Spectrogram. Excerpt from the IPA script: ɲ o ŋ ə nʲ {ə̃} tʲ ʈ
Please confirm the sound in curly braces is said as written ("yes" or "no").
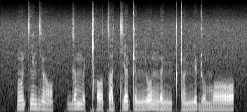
yes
